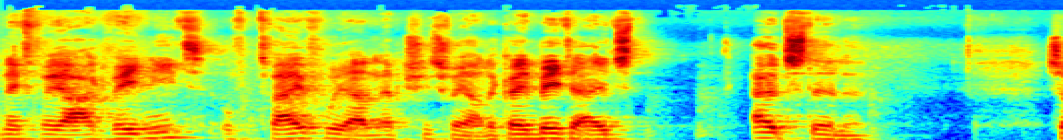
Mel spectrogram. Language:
Dutch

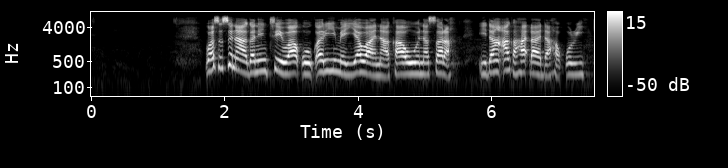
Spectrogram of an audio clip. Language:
Hausa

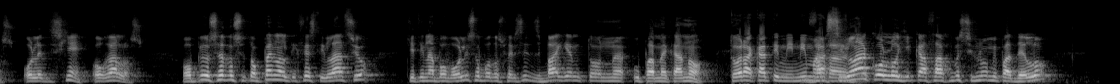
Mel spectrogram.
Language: Greek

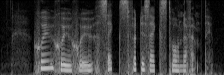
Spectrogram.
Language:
Swedish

